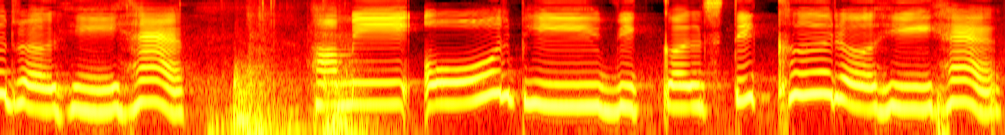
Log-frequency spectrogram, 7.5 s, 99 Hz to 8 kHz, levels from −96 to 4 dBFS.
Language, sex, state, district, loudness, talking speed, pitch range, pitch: Hindi, male, Punjab, Fazilka, -14 LUFS, 70 wpm, 220-290 Hz, 250 Hz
